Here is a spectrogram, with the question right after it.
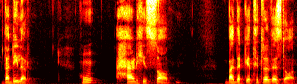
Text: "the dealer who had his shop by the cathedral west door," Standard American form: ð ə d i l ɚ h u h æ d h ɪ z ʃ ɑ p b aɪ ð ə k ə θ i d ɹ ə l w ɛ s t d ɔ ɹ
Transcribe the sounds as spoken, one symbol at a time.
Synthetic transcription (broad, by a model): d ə d i l ɚ h u h æ d h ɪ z s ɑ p b aɪ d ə k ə t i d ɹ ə l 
